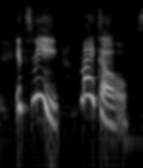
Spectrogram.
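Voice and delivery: put-on high, swooping, sing-song little kid voice. Imitating a friend's nephew's greeting: imitating a little kid. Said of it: "I actually speak little kid".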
